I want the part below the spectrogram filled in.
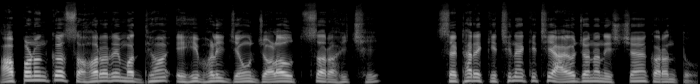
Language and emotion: Odia, neutral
